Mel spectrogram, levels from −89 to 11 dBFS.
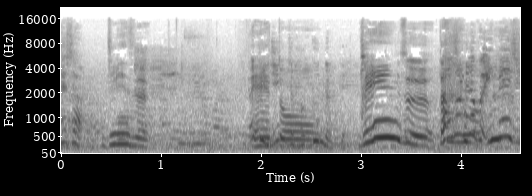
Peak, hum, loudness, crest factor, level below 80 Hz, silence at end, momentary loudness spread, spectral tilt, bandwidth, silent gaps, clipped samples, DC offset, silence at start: -2 dBFS; none; -19 LUFS; 18 dB; -54 dBFS; 0 s; 17 LU; -3.5 dB/octave; 16 kHz; none; under 0.1%; under 0.1%; 0 s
